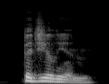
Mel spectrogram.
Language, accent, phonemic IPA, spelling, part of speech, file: English, Australia, /bəˈd͡ʒɪljən/, bajillion, noun, En-au-bajillion.ogg
- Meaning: An unspecified, absurdly large number (of)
